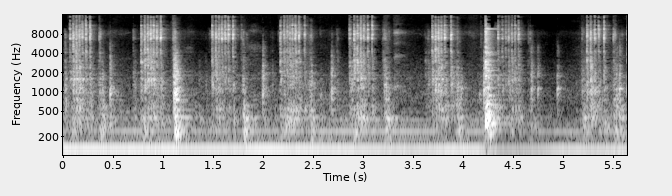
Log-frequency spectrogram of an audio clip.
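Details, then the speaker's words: Old Jacobsen Imperial 26 snowblower with a 6 HP Tecumseh engine: each recoil starter pull gives a ratcheting, gear-like clatter over a low hum, about once a second. It has compression; the owner suspects something loose, cause unknown. "I don't know what the noise is and when you pull it that noise"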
